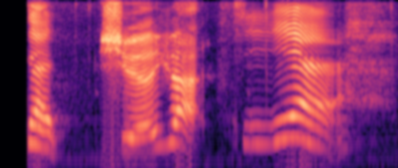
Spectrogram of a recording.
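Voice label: "xue2yuan4", Mandarin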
